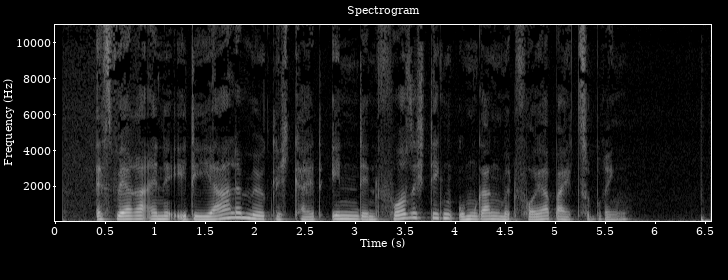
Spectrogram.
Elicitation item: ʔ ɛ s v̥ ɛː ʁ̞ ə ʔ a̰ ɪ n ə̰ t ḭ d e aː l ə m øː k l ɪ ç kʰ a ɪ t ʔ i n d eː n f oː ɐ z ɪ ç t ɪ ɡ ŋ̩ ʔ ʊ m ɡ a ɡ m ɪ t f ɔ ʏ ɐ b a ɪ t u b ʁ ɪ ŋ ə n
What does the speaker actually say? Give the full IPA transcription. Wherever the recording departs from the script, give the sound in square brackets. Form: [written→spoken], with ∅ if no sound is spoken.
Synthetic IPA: ʔ ɛ s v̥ ɛː ʁ̞ ə ʔ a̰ ɪ n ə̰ [t→ʔ] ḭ d e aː l ə m øː k l ɪ ç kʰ a ɪ t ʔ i n d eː n f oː ɐ z ɪ ç t ɪ ɡ ŋ̩ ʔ ʊ m ɡ a [ɡ→ŋ] m ɪ t f ɔ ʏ ɐ b a ɪ [t→t͡s] u b ʁ ɪ ŋ ə n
